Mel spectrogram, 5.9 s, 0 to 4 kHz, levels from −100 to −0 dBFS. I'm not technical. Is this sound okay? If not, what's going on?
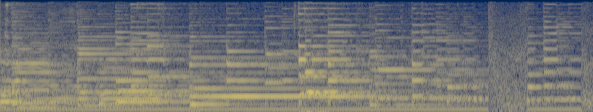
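No, not quite. Twice near the end, the sound cuts out and a bit of steady filler noise, called comfort noise, sits in its place: from 4.88 to 5.27 s, and again from 5.81 s to the very end. That's likely sound dropped by the voice detector: the sending side mistook the sound for background, stopped sending it, and the receiving side filled the gap. Separately, the whole clip has a phone-call quality, with nothing above 4 kHz.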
